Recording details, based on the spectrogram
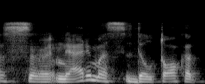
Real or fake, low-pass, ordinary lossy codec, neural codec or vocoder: fake; 7.2 kHz; AAC, 48 kbps; codec, 16 kHz, 2 kbps, X-Codec, HuBERT features, trained on LibriSpeech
